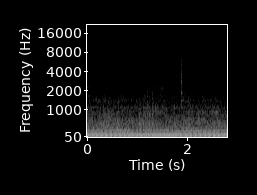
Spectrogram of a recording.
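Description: A Honda CR-V engine with a freshly replaced fuel pump idles smoothly in a steady low rumble, even and close, with no misses or surges and no talking.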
